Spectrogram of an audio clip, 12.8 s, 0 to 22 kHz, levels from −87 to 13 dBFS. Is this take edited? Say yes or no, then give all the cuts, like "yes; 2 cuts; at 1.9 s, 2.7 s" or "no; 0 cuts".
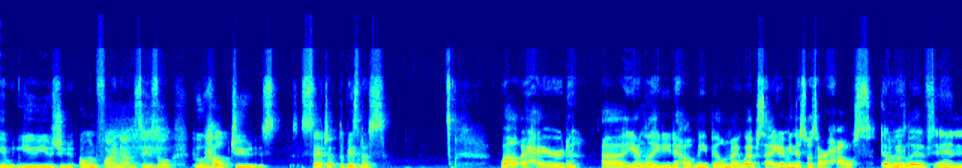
no; 0 cuts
